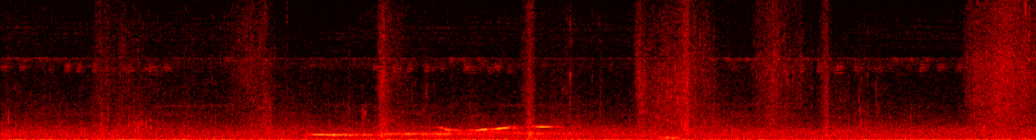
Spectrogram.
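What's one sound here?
Tall dry grass rustles as someone creeps through it.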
